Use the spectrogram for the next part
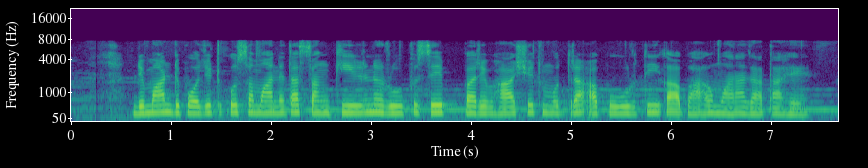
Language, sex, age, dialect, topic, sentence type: Hindi, female, 18-24, Kanauji Braj Bhasha, banking, statement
